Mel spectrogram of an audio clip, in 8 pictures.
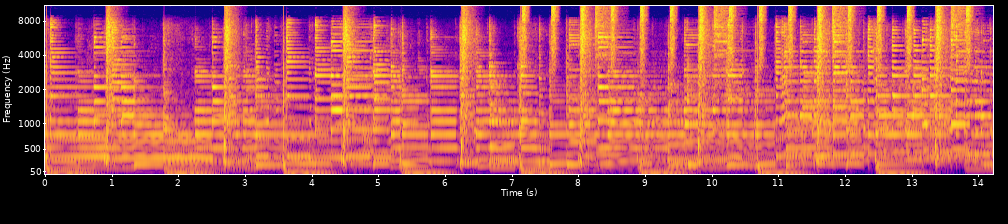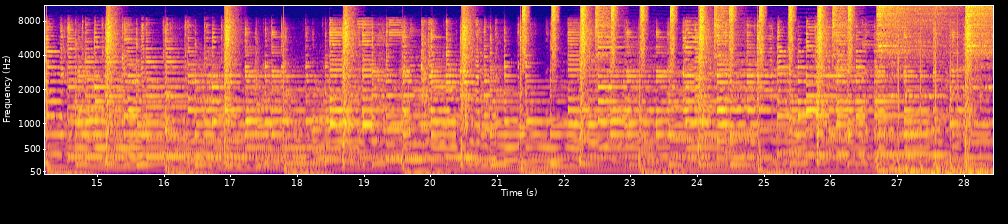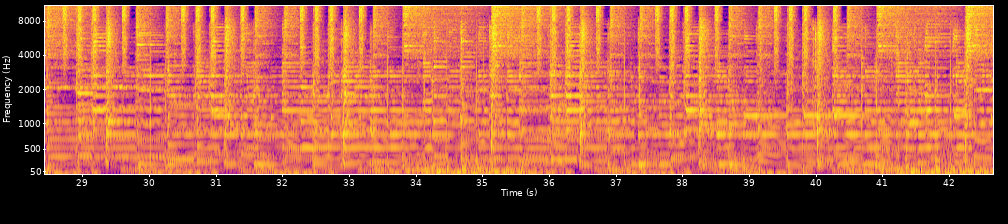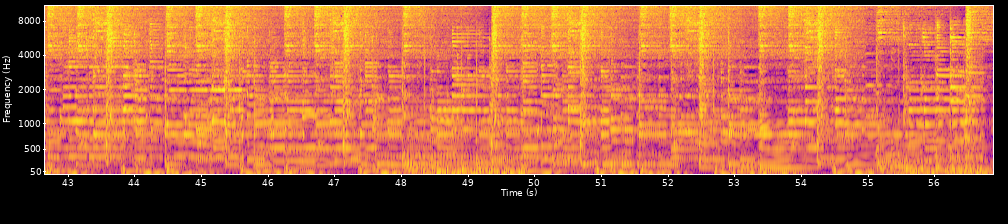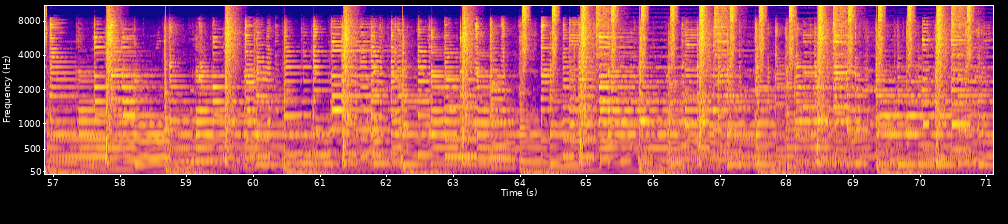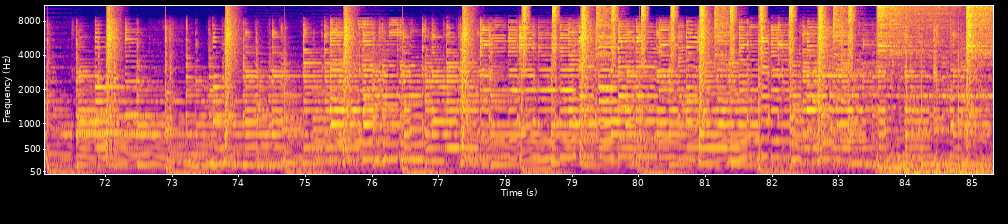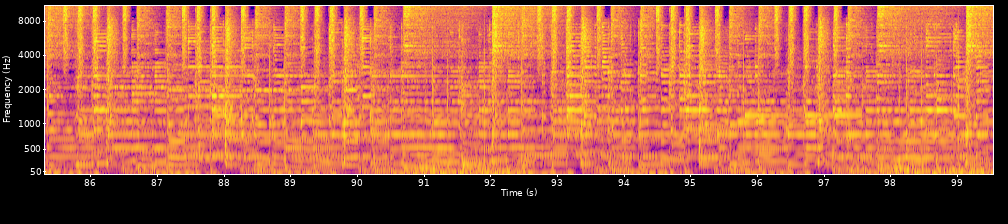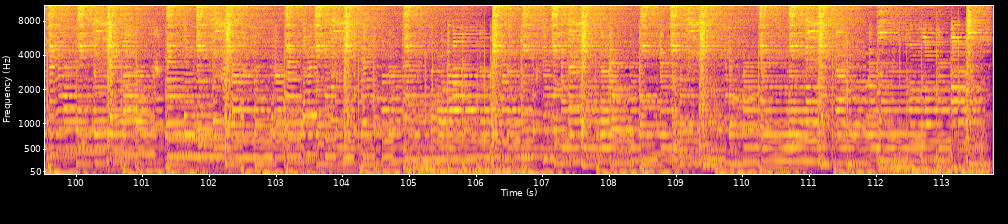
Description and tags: Happy Mellow 1 Loop
All the music on these tracks was written by me. All instruments were played by me as well. All you have to to is loop them and you'll have a great base rhythm for your projects or to just jam with. That's why I create these types of loops; they help me create full finished compositions. If you would like to check out my original music it is available here:
The-Road-to-Oblivion-2
Audio, Beats, Blues, Classical, Clips, Country, Dub, Dubstep, EDM, Electro, Guitar, House, Jam, Keyboards, Music, Original, Rap, Rock, Synth, Techno, Traxis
